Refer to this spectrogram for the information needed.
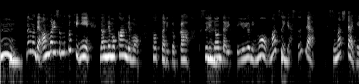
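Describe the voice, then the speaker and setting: The voice moves at a fairly quick pace, with very wide pitch swings and big swings in loudness. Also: woman, high pitch for a woman. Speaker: dietitian. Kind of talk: lecture. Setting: video call.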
